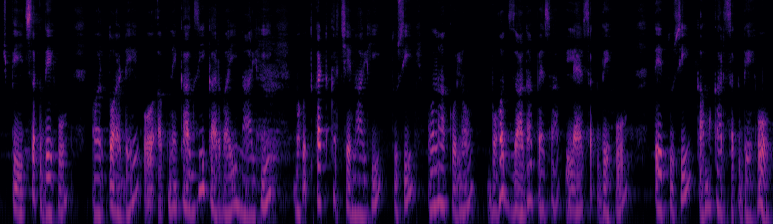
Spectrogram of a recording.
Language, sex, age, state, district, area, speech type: Punjabi, female, 60+, Punjab, Jalandhar, urban, spontaneous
